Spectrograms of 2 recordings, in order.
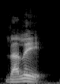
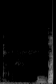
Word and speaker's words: Dalí: Dali. – Yeah, if you're Spanish. – I'm Spanish. – How do we say it? Dolly. What do we say? – I say Dolly.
